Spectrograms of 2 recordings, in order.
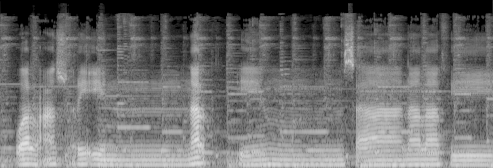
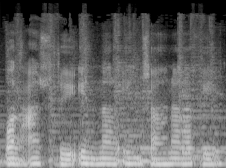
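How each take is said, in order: First: It is recited slowly, with the nasal sound held. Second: It is recited fast, with the nasal sound lost. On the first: The speaker calls it right. "ada dengungnya" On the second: The speaker calls it wrong.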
